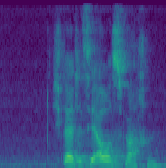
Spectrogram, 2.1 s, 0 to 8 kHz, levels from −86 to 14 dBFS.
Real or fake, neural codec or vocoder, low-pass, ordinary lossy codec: fake; codec, 16 kHz, 16 kbps, FunCodec, trained on LibriTTS, 50 frames a second; none; none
